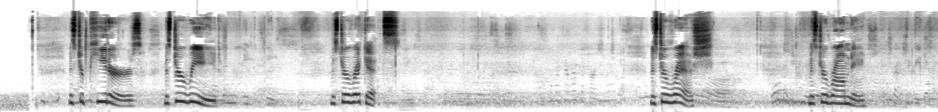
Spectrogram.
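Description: A man calls out names through a microphone in a large echoing hall.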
